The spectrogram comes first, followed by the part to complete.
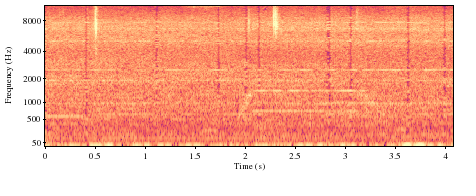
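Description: Steady machine hum of a running large-format FFF 3D printer and shop ventilation. Faint whining tones from the printer's stepper motors come and go in the second half as the print head moves. There are two faint, short high ticks.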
